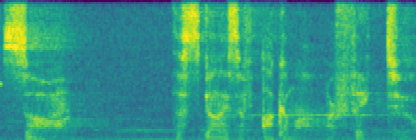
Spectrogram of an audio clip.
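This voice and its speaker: A man's voice: sits low, takes it slowly, in a whisper. A male voice actor playing a brilliant, ambitious young student in a video game, questioning and defiant with theatrical intensity. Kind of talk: scripted game voice acting. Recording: long reverb under loud game music.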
